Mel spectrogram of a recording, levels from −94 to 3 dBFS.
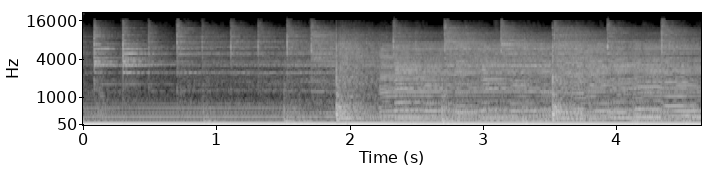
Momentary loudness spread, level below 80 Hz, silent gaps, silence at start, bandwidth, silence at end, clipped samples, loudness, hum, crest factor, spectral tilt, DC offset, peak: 1 LU; -12 dBFS; none; 0 s; 13.5 kHz; 0 s; under 0.1%; -17 LUFS; none; 10 dB; -4 dB/octave; under 0.1%; -2 dBFS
